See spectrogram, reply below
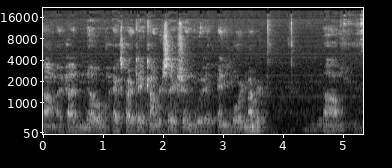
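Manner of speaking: very soft, under-the-breath voice, hard to hear.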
